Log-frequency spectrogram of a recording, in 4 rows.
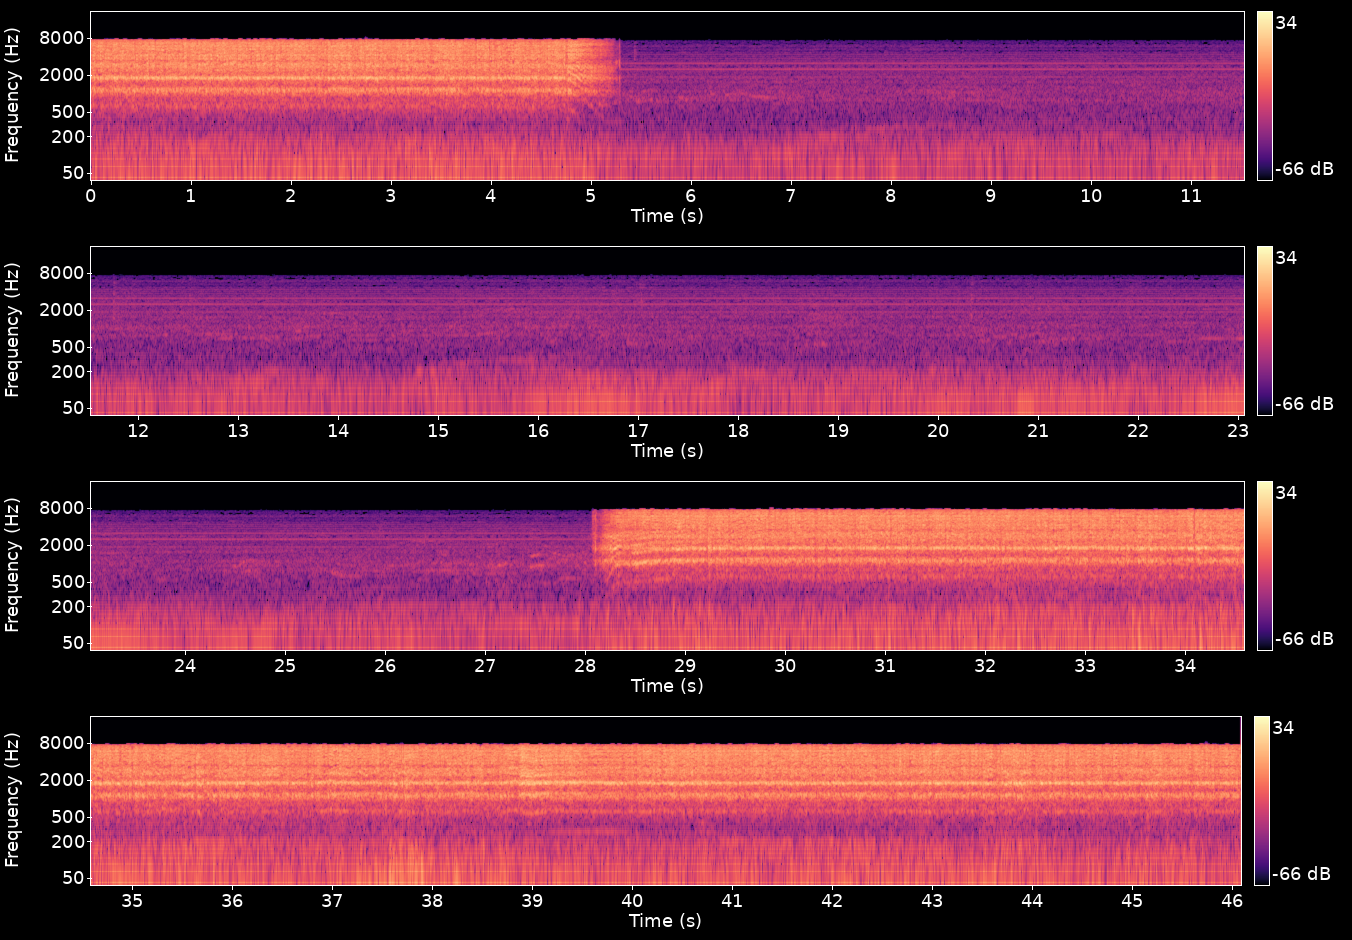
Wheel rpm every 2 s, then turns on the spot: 160, 160, 80, 0, 0, 0, 0, 0, 0, 0, 0, 0, 0, 0, 130, 160, 160, 160, 160, 160, 160, 160, 160.
none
